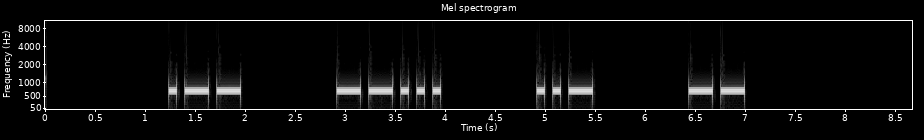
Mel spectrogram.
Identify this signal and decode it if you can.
Morse code, heard as a keyed tone, about 15 wpm, spaced as for 7 wpm, 700 Hz. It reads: W7UM
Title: USA Call Signs - 4x Character Spacing - 15wpm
